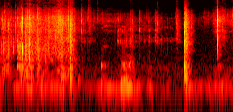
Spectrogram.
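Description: Hands rustling and crinkling plastic packing wrap and cardboard in a shipping box, with a few sharp crackles.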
